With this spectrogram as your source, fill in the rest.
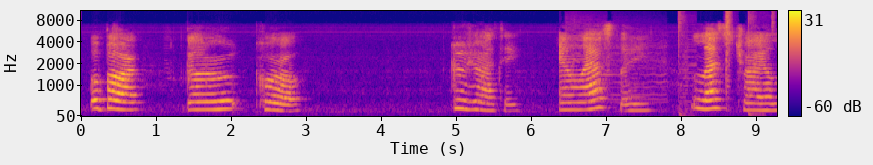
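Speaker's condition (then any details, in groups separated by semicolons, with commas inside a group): Cerebellar ataxia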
